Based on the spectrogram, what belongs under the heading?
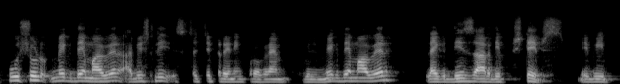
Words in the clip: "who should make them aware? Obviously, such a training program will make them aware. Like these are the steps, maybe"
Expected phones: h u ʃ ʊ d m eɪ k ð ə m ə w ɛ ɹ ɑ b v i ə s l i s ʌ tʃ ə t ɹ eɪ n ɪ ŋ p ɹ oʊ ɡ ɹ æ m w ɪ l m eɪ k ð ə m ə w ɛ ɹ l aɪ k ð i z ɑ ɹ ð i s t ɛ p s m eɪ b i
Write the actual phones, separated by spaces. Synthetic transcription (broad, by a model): h u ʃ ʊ d m eɪ k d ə m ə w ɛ ɹ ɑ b i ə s l i s ʌ tʃ ə t ɹ eɪ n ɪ ŋ p ɹ oʊ ɡ ɹ æ m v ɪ l m eɪ k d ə m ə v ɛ ɹ l aɪ k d i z ɑ ɹ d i s t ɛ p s m eɪ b i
